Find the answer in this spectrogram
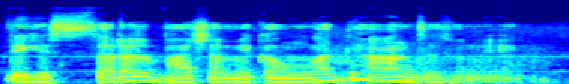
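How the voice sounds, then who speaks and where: A man teaching the alphabet in a slow classroom way. He repeats sounds, asks the class questions and writes on a board as he goes. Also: mid-range voice, steady tone, gravelly, pushed and bright, slight background noise. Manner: stops to write on a board while talking. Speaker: Hindi teacher.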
